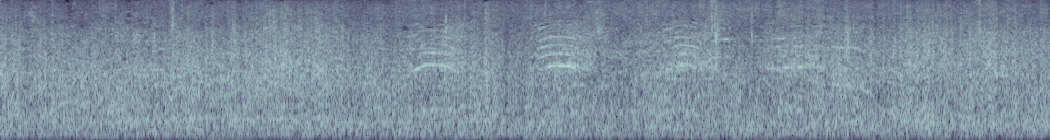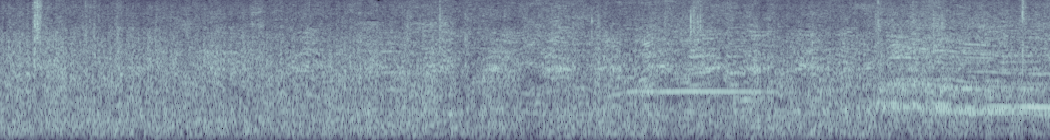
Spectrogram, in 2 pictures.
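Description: Steady crowd noise from spectators: many voices mixing into a dense murmur, with wind noise on the microphone.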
